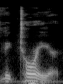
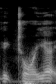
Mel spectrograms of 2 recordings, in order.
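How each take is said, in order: First: The word ends with an added r sound. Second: The word ends in a plain vowel. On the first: "They drop the A and add the E R" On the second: "it's not Victoria"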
